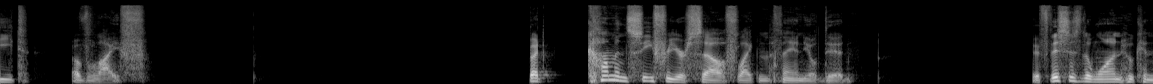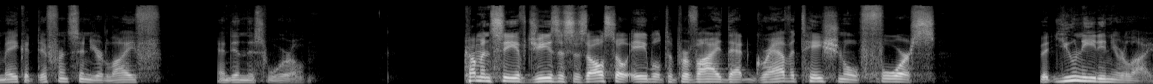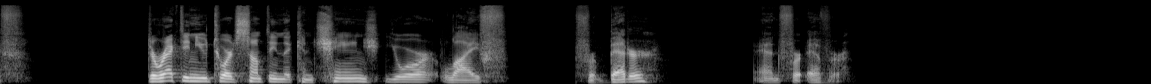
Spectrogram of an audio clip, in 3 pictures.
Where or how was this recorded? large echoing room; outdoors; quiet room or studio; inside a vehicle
large echoing room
